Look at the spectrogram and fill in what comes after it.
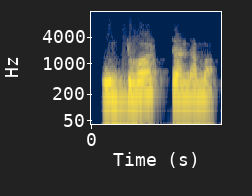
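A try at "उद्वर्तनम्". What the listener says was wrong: Vakara is there in between? Udva you are saying, from where you get the sound va. The letter which is not there, that the pronunciation of that letter is heard when you say. Udva you are saying. Udva, where is Vakara? Where is Vakara? There is no Vakara here.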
